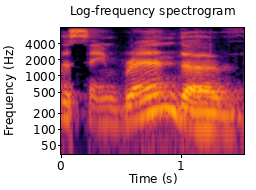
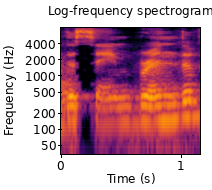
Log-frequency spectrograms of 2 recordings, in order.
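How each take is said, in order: First: The word 'of' is said in full. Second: The word 'of' is said reduced. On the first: "like the first one" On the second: "Or a weak one, just like in the second example"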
